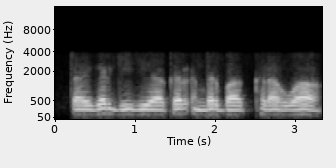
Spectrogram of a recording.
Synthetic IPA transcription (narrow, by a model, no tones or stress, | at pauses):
ʈaːjɡɐɾɡiːɡijaːkɐɾɐ̰̃nd̪ɐɾbaːkkʰːɐɽaɦuwaː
